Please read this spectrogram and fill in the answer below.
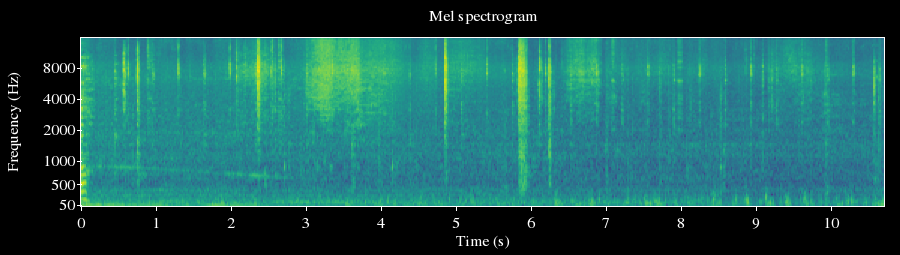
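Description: A car's engine and road rumble heard from inside the cabin as the car drives slowly and pulls up. The rumble is strongest in the first couple of seconds and then dies down, with scattered small clicks and rattles in the cabin.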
